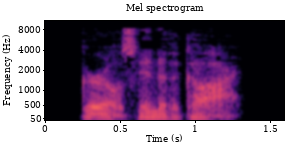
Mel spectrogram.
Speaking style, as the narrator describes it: snapped, no hesitation

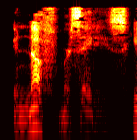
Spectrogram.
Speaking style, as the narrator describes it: he growled

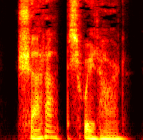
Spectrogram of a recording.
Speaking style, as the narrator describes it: she said tenderly

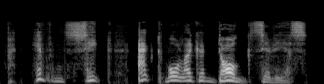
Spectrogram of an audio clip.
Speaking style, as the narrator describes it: hissing

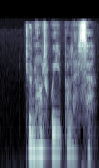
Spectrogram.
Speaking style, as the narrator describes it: he whispered

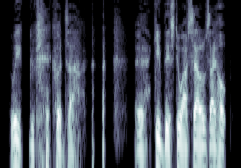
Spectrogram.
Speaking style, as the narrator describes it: the Ruhar asked, laughing nervously

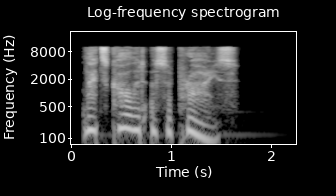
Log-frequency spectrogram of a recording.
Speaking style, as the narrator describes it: Mary whispered back, her tone saying quite clearly that that was the end of the subject

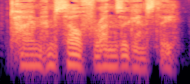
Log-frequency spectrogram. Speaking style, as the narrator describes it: breathed out almost to herself

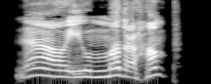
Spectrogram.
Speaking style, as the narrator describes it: Grandpop snarls

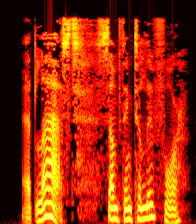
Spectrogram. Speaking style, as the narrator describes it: he said weakly

